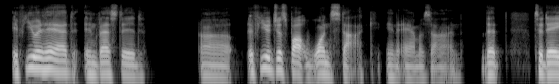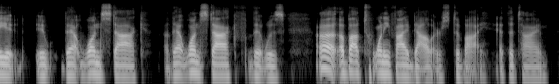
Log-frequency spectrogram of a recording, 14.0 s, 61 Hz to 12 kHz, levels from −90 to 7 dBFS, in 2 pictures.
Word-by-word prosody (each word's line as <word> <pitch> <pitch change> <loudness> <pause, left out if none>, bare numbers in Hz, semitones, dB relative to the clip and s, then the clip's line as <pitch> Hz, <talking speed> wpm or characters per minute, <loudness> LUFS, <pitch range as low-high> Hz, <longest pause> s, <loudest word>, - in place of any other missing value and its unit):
if 125 - -4
you 170 0 +4
had 165 -1 +7
had 135 -5 +3
invested 115 -3 -1 0.7
uh, 105 -3 -5 0.2
if 130 - -2
you 175 - 0
had 160 - +3
just 150 -9 +1
bought 120 -3 +5
1 115 +4 +2
stock 100 - -4 0.3
in 100 -2 -7
Amazon, 95 0 -9 0.2
that 120 -1 +1 0.4
today 120 -2 +6
it 110 - -3
it 110 - -2 0.2
that 115 -3 0
1 120 +1 +1
stock 100 -2 -1 0.3
that 115 -2 -1
1 130 +1 +2
stock 110 0 +2
that 110 -3 -3
was, 100 -2 -4 0.4
uh, - - +6
about - - +3
$25 110 -5 -1
to - - -7
buy - - -5
at - - -11
the - - -5
time 95 0 -8
110 Hz, 150 wpm, -23 LUFS, 100-120 Hz, 0.7 s, had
